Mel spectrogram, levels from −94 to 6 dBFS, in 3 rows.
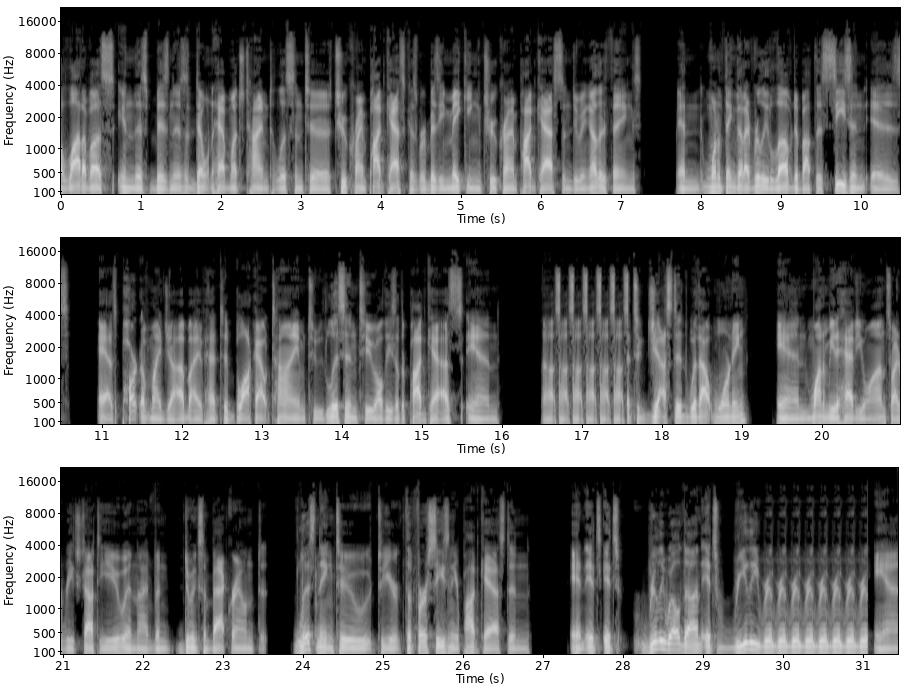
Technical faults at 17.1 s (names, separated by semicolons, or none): system hang loop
